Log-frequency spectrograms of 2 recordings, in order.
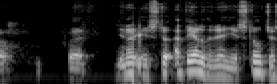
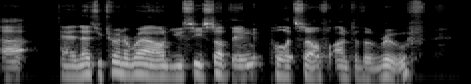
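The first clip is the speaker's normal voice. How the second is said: ordinary delivery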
